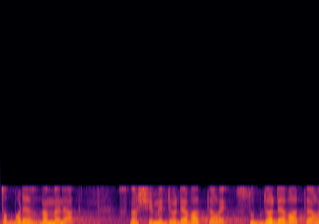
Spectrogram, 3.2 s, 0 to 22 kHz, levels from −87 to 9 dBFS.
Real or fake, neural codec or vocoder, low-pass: real; none; 3.6 kHz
